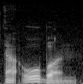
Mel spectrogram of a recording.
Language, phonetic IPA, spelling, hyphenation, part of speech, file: German, [ʔɛɐ̯ˈʔoːbɐn], erobern, er‧obern, verb, De-erobern.ogg
- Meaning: 1. to conquer, to capture 2. to win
